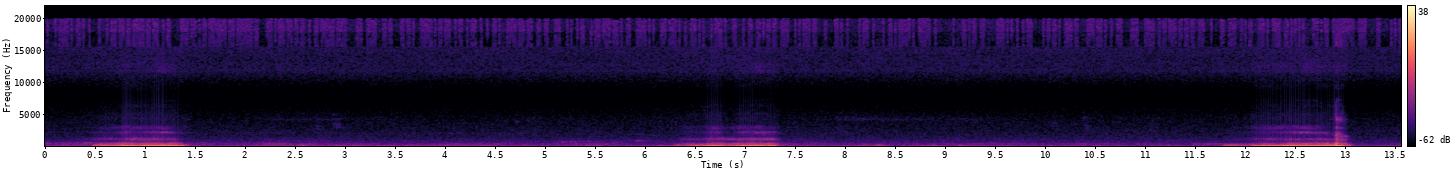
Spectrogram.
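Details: Pit bull asleep in bed in the morning: three deep, rumbling snores about five seconds apart, roughly ten a minute, with quiet breathing between; snoring.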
